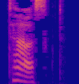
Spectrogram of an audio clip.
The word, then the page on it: tusked: British English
